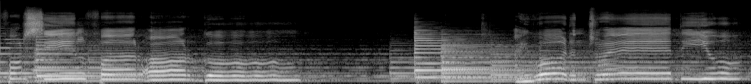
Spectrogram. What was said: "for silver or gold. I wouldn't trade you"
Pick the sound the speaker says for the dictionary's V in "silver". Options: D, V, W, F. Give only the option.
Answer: F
